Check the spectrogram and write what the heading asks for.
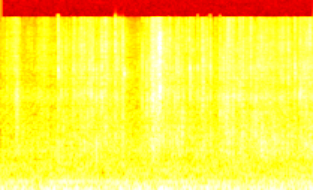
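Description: Small plastic parts bag crinkling quietly in the hands, with a few soft scattered crackles.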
